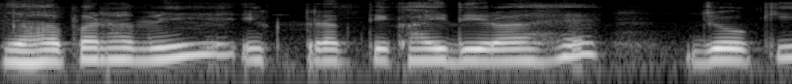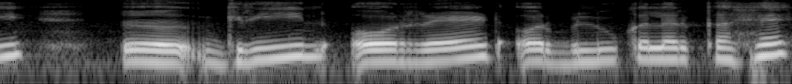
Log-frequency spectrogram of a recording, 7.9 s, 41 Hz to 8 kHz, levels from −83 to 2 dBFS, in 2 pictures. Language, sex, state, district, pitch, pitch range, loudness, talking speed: Hindi, male, Maharashtra, Solapur, 185 Hz, 175-210 Hz, -20 LUFS, 150 wpm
